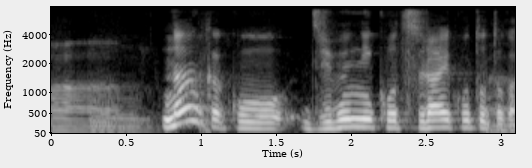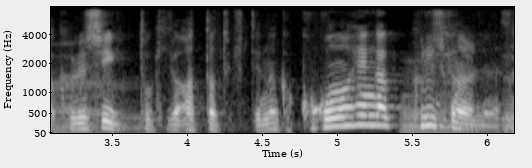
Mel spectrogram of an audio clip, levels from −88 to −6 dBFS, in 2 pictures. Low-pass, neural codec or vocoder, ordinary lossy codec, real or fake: 7.2 kHz; none; none; real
